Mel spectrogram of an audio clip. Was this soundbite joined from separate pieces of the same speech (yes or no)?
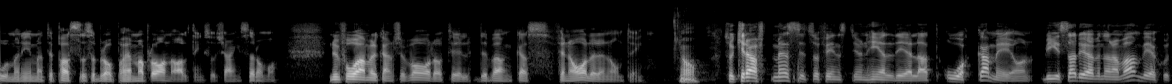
yes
